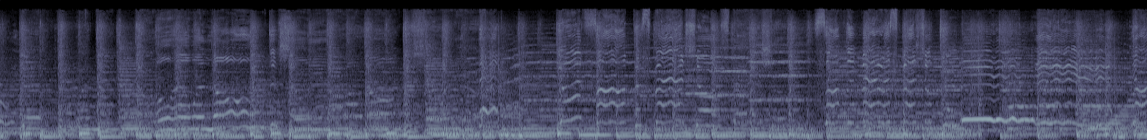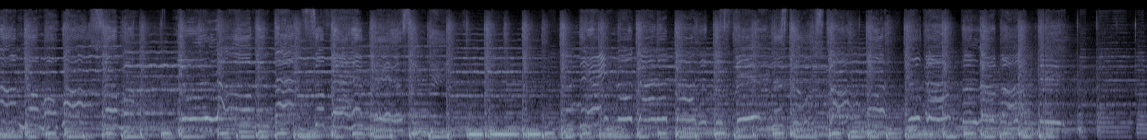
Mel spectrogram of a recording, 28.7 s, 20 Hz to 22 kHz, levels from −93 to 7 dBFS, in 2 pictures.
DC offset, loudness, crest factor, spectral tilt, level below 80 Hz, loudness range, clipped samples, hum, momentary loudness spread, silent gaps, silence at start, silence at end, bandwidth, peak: under 0.1%; -34 LUFS; 16 dB; -3.5 dB/octave; -62 dBFS; 2 LU; under 0.1%; none; 4 LU; none; 0 s; 0 s; 17 kHz; -18 dBFS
